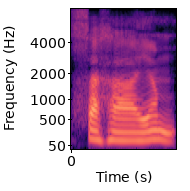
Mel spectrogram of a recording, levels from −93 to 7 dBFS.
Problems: none marked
